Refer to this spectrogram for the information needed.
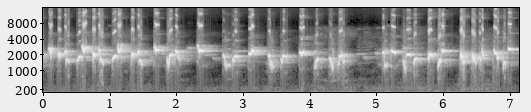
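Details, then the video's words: Spirited sooty-headed bulbul song of repeated short liquid whistles, bubbling in quick phrases about twice a second with one brief lull near the end. "KICAU SUARA trucukan gacor TARUNG NGALAS ROPEL"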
